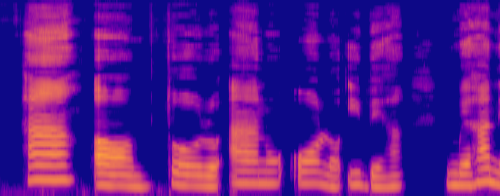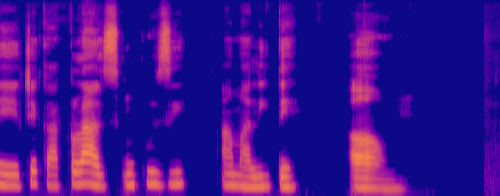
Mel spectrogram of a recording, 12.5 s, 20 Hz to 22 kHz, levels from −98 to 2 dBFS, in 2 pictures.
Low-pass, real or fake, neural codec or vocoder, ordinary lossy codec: none; real; none; none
